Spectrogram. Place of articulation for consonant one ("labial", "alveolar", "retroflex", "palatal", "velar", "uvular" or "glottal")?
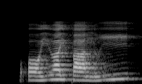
glottal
